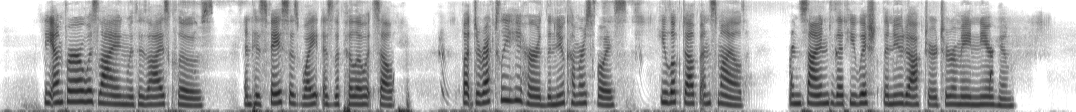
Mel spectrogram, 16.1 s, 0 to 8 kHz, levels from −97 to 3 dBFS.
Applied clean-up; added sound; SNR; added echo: neural mask model Resemble Enhance denoiser.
